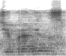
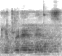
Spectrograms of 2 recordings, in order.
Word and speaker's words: gibberellins: अब इनको प्रोनाउंसिएट करने के सबके अलग अलग तरीके हैं। कोई गिब्रेलिन्स बोलते हैं, कोई गब्बर सिंह बोलते हैं। So these are not gibberellins, these are gibberellins, gibberellic acid.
